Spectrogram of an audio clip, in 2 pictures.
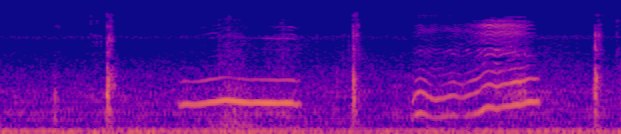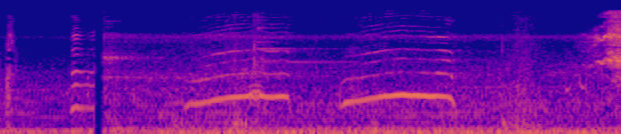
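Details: Hungry baby monkey Briar cries for milk: plaintive whining notes, one fast wobbling trill climbing upward, then more arched whimpers, all over continuous low-pitched rumble.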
